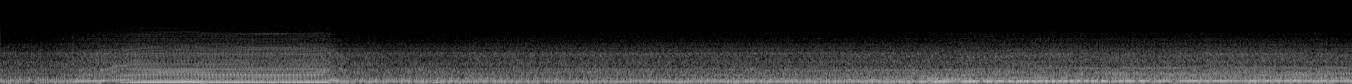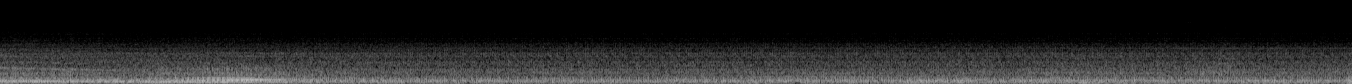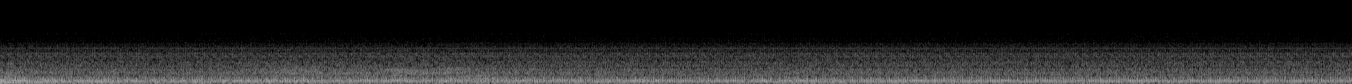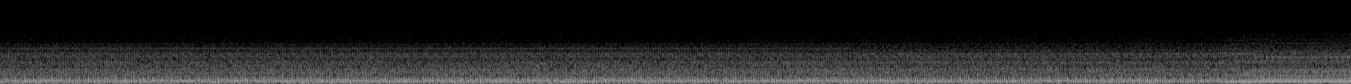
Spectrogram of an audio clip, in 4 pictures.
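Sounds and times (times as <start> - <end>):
motorcycle engines idling: 16.4 - 53.0.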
